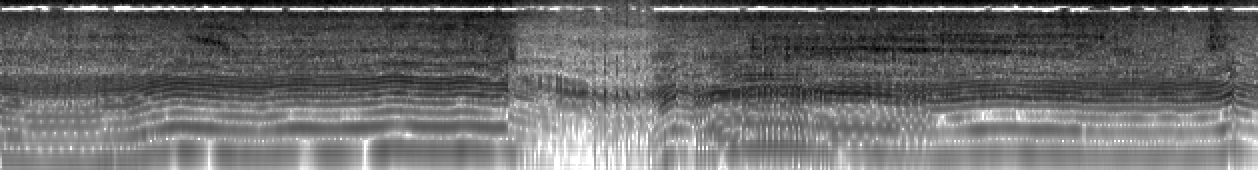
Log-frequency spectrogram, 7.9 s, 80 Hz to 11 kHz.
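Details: Echo CS-345 chainsaw cutting wood after a 1/8-turn counter-clockwise richening of the carburetor H (high-speed) screw, idle T screw also lowered slightly: strong steady scream, pitch dips slightly under load and recovers cleanly, no bogging; now runs as it should.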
